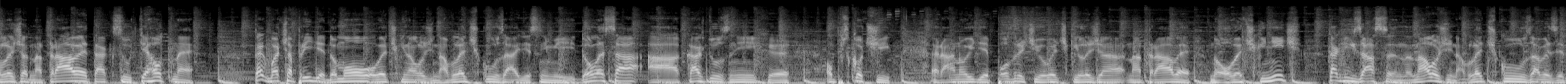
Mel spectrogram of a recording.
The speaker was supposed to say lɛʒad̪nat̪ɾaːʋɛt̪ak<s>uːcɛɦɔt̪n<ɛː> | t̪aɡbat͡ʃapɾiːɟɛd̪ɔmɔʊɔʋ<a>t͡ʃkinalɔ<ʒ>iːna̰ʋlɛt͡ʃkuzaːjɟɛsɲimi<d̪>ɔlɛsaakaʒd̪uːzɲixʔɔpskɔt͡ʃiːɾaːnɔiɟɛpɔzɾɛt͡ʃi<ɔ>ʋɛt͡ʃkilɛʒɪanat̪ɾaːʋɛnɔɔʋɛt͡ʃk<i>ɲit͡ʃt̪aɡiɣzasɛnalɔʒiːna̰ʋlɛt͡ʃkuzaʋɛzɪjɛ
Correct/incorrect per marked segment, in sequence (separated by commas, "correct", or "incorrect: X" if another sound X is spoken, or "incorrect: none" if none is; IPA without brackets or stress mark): correct, correct, incorrect: ɛ, correct, correct, correct, correct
